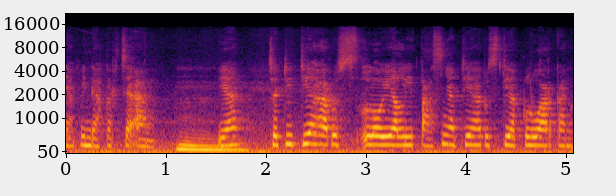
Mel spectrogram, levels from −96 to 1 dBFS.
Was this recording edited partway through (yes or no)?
no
